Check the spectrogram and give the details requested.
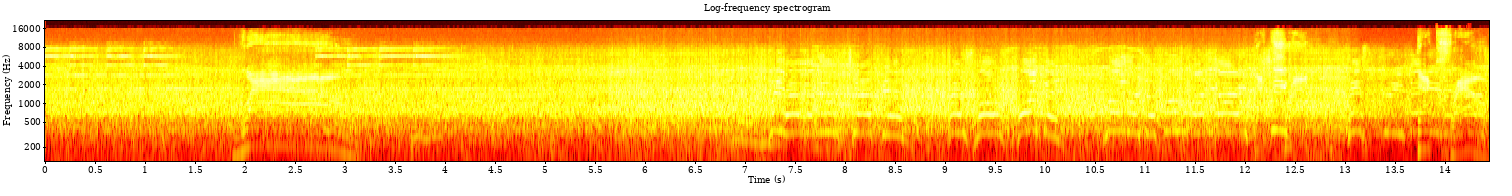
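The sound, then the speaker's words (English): A huge Madison Square Garden wrestling crowd roars as Hulk Hogan wins the world championship, a steady, loud wash of noise, with a brief high whistle-like tone early on and swells of chanting voices rising through the middle. “Look how they fade the crowd in.”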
